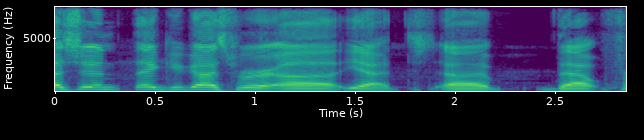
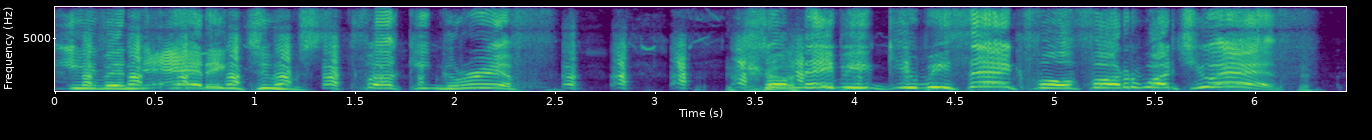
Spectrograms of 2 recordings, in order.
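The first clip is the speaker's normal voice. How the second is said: mock-offended Russian accent, louder; scolding in a hammed-up Russian accent; put-on Russian accent, raised and indignant; 4 semitones higher, 5 dB louder than usual. Russian character gets indignant.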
